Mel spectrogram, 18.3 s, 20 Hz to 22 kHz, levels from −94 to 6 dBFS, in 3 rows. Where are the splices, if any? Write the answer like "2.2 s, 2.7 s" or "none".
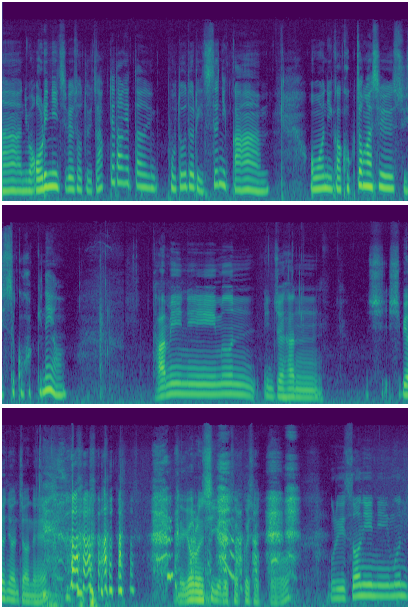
none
